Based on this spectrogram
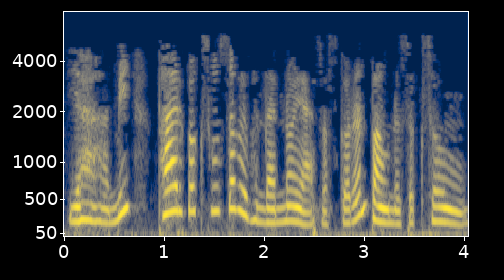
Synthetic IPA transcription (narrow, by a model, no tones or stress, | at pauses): jʌɦãɦami | pʰajʌrpʰʌkskosʌbʌjbʱʌnd̪anʌjãsʌ̃skʌɾʌnpawnʌsʌkt͡sʰʌw̃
